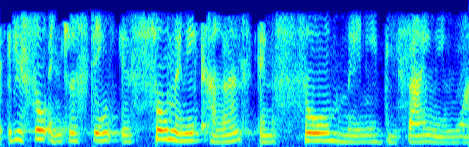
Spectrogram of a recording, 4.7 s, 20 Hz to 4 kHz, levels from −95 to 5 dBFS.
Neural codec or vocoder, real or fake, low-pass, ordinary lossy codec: codec, 24 kHz, 3 kbps, HILCodec; fake; 3.6 kHz; MP3, 32 kbps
